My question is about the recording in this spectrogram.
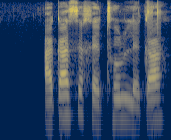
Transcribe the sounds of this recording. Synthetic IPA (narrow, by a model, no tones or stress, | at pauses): akʼasɪk͡xɛtʰol̩lekʼa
